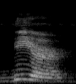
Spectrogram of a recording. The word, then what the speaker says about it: bear: Então você vai utilizar como se fosse a letra B e a letra R, né? Beer.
